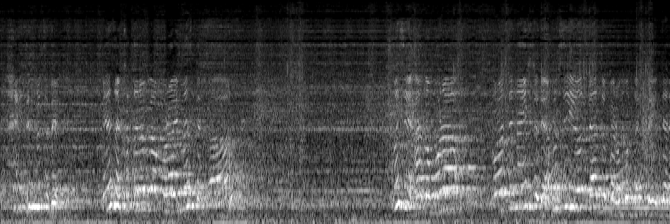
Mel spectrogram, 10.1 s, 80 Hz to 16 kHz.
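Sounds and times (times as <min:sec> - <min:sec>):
woman's voice: 0:00.1 - 0:03.7, 0:05.8 - 0:10.0.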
